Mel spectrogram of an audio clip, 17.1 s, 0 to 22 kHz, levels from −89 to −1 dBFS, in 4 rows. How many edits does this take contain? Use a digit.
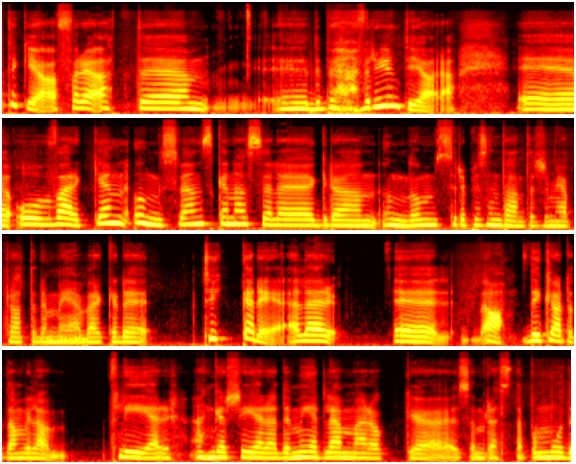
0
